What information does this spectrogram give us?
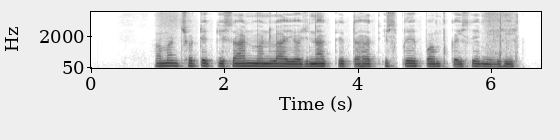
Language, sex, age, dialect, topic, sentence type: Chhattisgarhi, male, 25-30, Northern/Bhandar, agriculture, question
